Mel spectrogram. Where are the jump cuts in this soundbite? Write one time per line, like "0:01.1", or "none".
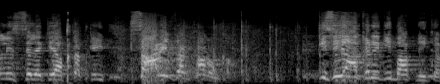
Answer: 0:03.1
